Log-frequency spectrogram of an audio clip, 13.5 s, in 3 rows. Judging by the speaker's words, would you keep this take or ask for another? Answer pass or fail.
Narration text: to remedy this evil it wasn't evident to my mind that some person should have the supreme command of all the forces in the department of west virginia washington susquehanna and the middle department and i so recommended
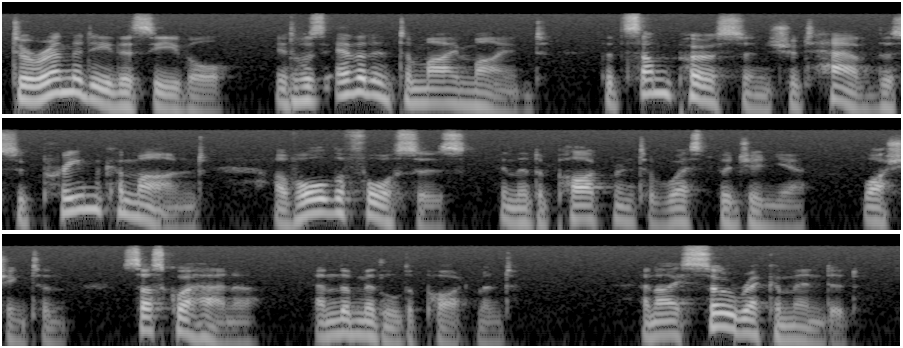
fail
